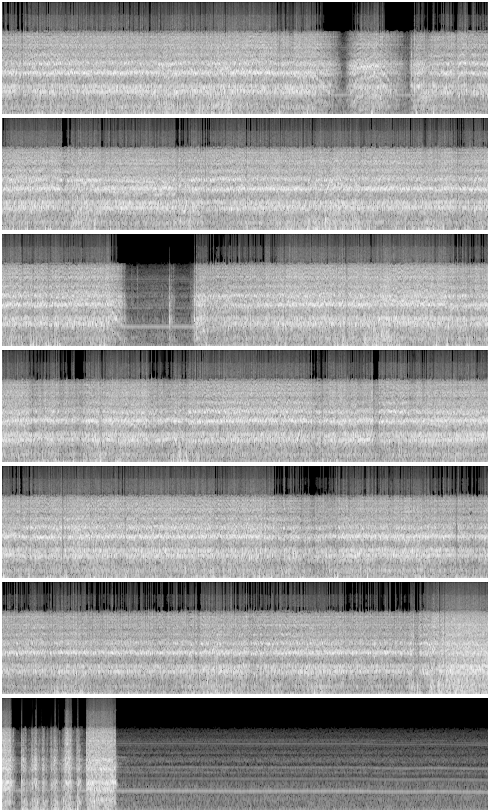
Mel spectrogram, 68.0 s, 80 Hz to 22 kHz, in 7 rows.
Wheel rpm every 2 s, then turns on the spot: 220, 220, 220, 100, 170, 220, 210, 230, 230, 220, 170, 40, 210, 220, 210, 220, 220, 210, 220, 220, 220, 210, 220, 230, 230, 230, 230, 220, 220, 100, 40, 0, 0, 0.
6-8 58-60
